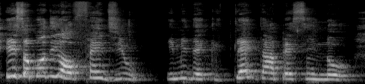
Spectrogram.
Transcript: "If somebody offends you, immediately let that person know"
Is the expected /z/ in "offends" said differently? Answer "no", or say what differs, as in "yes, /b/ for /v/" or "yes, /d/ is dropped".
yes, /z/ is dropped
